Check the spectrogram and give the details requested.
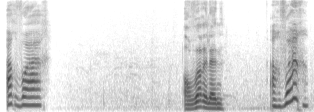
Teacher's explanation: when French speakers say au revoir quickly, it can sound like one word.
